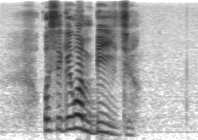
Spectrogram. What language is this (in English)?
Northern Sotho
